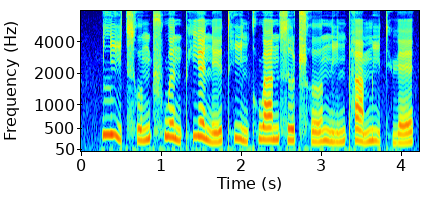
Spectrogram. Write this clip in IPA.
l i˥˩ t͡sʰ ʊ˧˥ ŋ ʈ͡ʂʰ w ə˥˧ n pʰ j ɛ˥˩ n e˧˥ ɪ̯ t̪ʰ i˥˩ n kʰ w a˥ n s ɹ̩˥ ʈ͡ʂʰ ɤ˧˥ n̪ i˧˥ n pʰ ä˥˧ m i˥˩ t̪ʰ ɥ ɛ˧˥

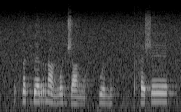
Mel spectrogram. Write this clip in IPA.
f ɛ˦ ɡ͡b ɛ˦ r ɾ ã˨ ŋ o˦ d͡ʒ a˨ ŋ | kʷ e˨ m | pʰ ɛ˨ ʃ eː˦

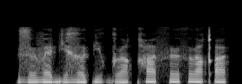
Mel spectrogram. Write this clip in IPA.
z ø˧ v ɛ˦ bʲ ɛ˧ ɣ ə˧ pʲ u˨ ɡ ɵ˨ ɐ̯ qʰ ə˦ θ ø˦ θ ɵ˦ ɐ̯ qʼ ə˦

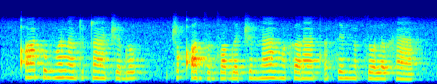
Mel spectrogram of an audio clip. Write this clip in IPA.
qʼ æ̃ x ʊ v ə̃ l æ̃ ʈ ɪ ʈ æ̃ t͡ʃ ə d ʊ | t͡ʃ ʊ qʼ ɜ d͡z ʊ d͡z ɒ d ə t͡ʃ ɜ ŋ æ̃ v ə̃ x ɜ ɾ æ̃ tʼ ə̃ t͡s ɪ ŋ ə̃ t͡s ʊ l ə x æ̃

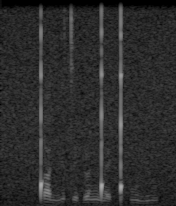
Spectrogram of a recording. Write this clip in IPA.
ǃ a˦˨ nʲ a˦ t ɪ˨ ɗ œ˦ ŋ͡ǃ ɛ˨ ǃʰ u˦˨ lʲ u˦

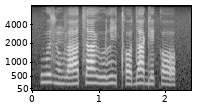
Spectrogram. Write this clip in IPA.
w ʊ˦ z ũ˨ v aː˨˦ t͡s aː˦ ɣ u˨ l i˦˨ tʰ ɔ˨ d a˦ ɡ e˨ k ɔ˨

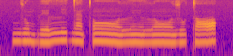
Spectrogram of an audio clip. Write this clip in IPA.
n z ũ b e lː i d æ̃ tʼ õː lː ĩ lː õː z u t ɒ

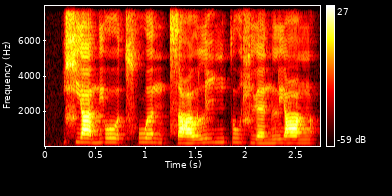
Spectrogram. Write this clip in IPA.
ɕ j ä˥˧ n̪ j o˥˧ ʊ̯ t͡sʰ w ə˥˩ n t͡s ɑ˧˥ ʊ̯ l i˥ ŋ t̪ u˥ ɕ ɥ ɛ˧˥ n l j ɑ˥ ŋ

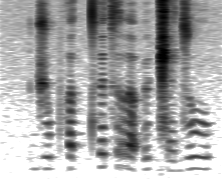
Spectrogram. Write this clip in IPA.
d͡ʒ u˧ pʰ ʌ˧ t͡s tʰ ɘ˥ t͡s r ʌ˧ ʔ ʉ˧˩ ɡ͡ǁ ɛ˧˩ d͡z u˥˧

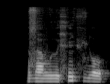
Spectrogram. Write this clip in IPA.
z a v ɯ xʲ ũ ç ʎ o

